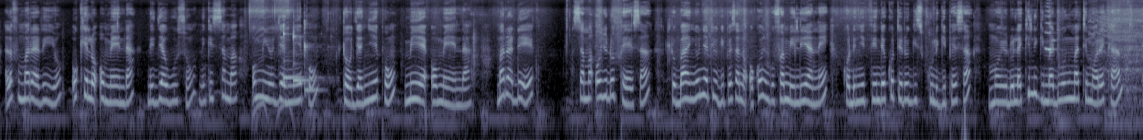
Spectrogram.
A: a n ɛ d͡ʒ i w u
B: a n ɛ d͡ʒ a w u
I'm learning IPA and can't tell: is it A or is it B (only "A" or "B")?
B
